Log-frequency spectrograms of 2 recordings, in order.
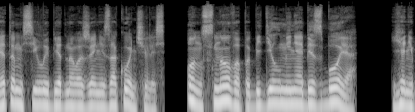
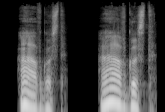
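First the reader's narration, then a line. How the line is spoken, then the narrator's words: Ceaseless fearful whisper. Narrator (Russian): шептал, не переставая, желая наконец сказать то, что боялся озвучить больше всего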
